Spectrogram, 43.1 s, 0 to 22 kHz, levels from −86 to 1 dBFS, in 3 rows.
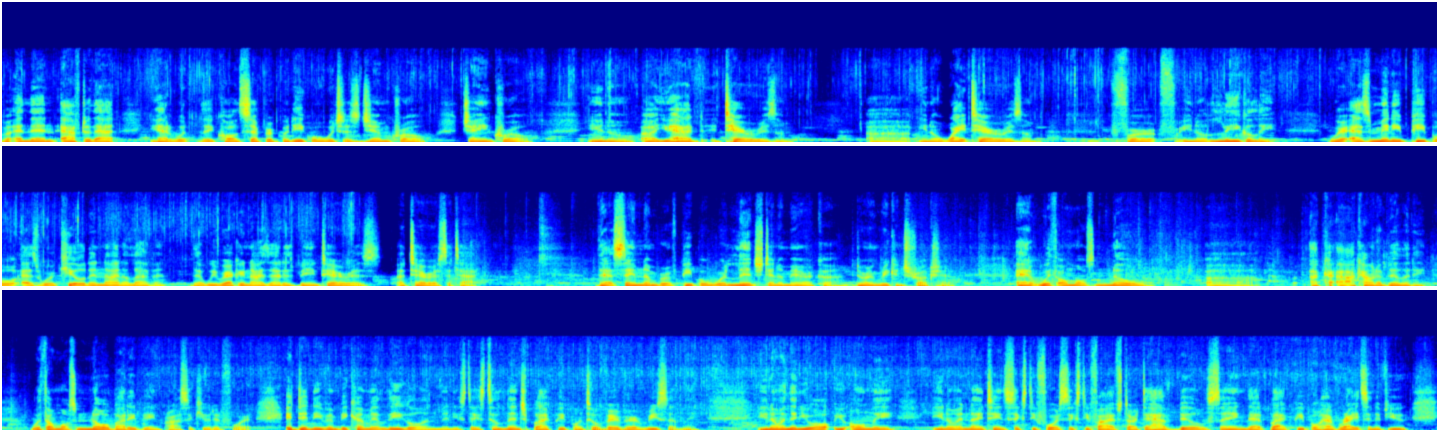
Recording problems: household noises; faint; throughout; 20 dB below the speech
voice in the background; faint; throughout; 25 dB below the speech
abrupt cut into speech; at the start

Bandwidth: 14.5 kHz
